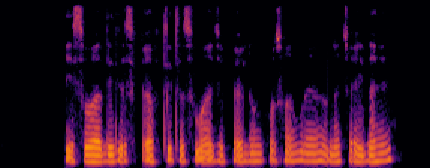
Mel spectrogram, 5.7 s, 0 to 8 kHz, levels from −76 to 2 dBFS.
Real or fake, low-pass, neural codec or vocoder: real; 7.2 kHz; none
